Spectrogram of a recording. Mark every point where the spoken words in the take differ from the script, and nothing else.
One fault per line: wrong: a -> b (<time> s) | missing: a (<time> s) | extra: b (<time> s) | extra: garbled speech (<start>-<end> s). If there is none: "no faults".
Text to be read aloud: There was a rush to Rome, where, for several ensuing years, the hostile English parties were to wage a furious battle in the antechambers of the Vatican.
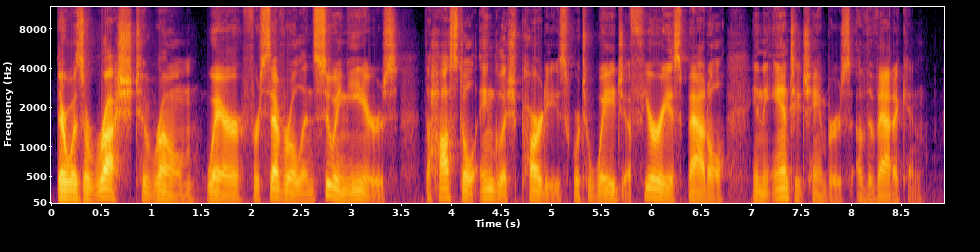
no faults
